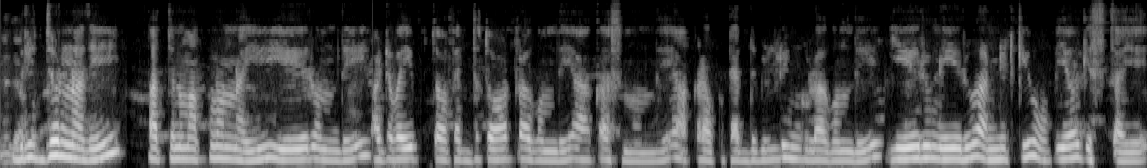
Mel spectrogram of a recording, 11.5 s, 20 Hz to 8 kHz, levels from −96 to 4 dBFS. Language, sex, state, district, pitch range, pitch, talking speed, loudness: Telugu, male, Andhra Pradesh, Srikakulam, 175-205 Hz, 190 Hz, 115 wpm, -21 LUFS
